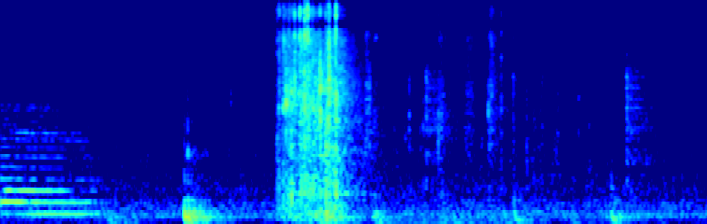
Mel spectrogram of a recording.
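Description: A deck of oracle cards is shuffled by hand close up, with quiet rustles and a single crisp tap, then a loud riffling burst of about a second, followed by softer sliding and handling sounds.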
